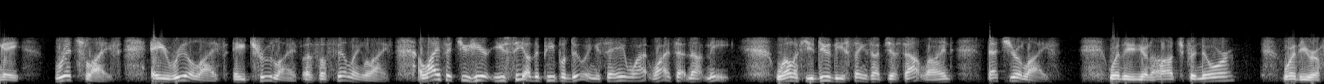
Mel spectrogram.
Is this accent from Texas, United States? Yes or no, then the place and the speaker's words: yes; Texas, United States; accent: Texas; my Texas accent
